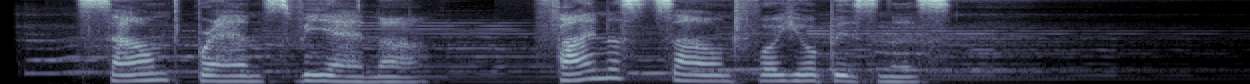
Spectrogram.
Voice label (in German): Brand Stimme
